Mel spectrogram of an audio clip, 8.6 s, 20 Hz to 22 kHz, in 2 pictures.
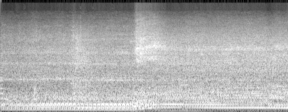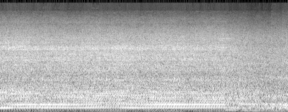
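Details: John Deere E120 riding mower after drive pulley and steering reassembly, deck off, test run: small engine steady, even hum with constant low drone, no slipping or squeal; sounds healthy.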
